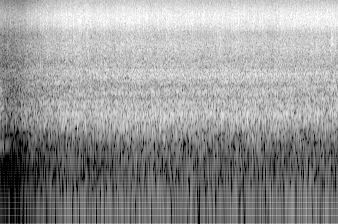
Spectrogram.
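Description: A steady, bright rush of shower water sprays continuously, swelling in over the first second and then holding an even, hissing roar with no talk over it.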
